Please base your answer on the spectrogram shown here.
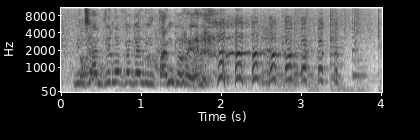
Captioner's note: laughs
